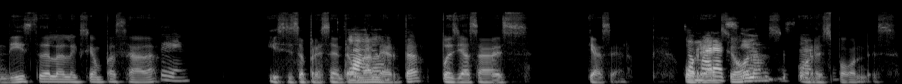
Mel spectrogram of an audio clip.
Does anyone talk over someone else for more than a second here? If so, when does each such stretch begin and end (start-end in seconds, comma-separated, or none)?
6.8-8.3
